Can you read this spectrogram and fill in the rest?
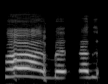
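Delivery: high, near-crying mock dismay; dismayed panic. Promo man reacts to being insulted, high crying dismay. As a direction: whimper it like the worst insult ever. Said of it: "I was like".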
